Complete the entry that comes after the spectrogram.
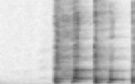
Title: baby imitating cough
